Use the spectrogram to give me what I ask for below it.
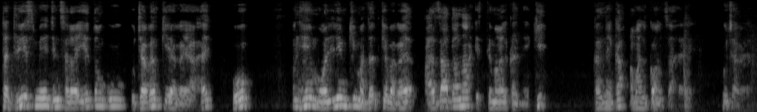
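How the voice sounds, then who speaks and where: مرد استاد، ہلکی کھردری آواز. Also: male voice, fairly high pitch, animated, dark tone, husky, muffled recording. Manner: explains step by step, asks and answers his own questions. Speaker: teacher explaining exam answers. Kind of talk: exam answer key walkthrough.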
